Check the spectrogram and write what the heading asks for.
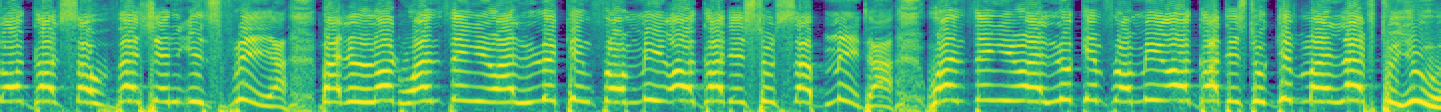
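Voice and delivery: loud, building prayer, rising to full force; fervent preaching prayer. Real, not acted.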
